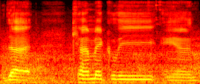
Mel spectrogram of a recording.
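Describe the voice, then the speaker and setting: Against noticeable background noise, a man speaks in a medium pitch with monotone, flat intonation. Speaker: livestreamer. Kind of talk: casual chat.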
